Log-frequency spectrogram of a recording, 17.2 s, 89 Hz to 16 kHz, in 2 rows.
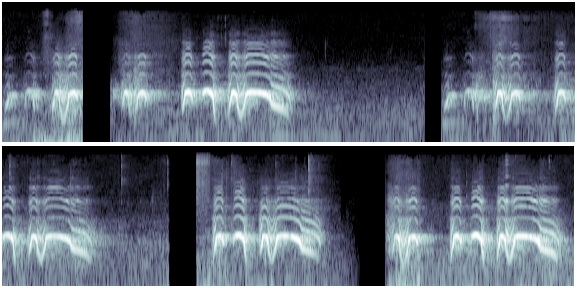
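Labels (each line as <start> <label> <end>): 0.0 An owl hoots repeatedly outdoors. 4.5
3.2 A low click is heard. 3.9
6.6 An owl hoots repeatedly outdoors. 10.2
10.1 A low click is heard. 11.1
11.5 An owl hoots repeatedly outdoors. 13.8
13.1 A low click is heard. 13.6
14.4 An owl hoots repeatedly outdoors. 17.2
15.8 Slow metallic thumping sounds. 16.8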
